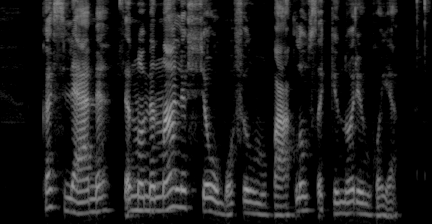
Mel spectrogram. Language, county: Lithuanian, Kaunas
